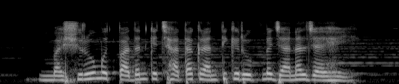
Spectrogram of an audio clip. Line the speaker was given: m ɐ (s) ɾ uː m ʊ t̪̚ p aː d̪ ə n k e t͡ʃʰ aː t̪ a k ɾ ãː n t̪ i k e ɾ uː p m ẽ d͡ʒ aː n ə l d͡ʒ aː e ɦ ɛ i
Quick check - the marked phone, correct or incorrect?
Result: incorrect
